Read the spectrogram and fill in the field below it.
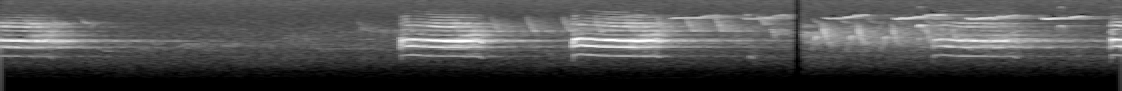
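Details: Blue jay, eastern North America, giving a string of rough, nasal jay calls: one fading note, then several loud harsh bursts in quick succession with echoes trailing after.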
